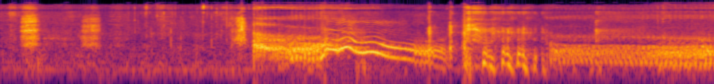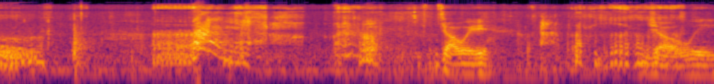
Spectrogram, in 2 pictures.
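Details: Shih Tzu named Joey, indoors, growling as it grapples with a whale it is said to kill; a long low rumbling growl with a few whining, wavering notes, brief rustling and a person's encouraging voice around it.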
